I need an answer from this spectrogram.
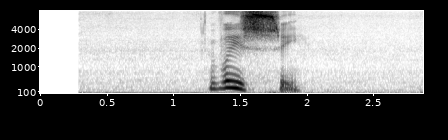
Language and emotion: Russian, neutral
